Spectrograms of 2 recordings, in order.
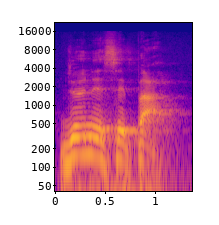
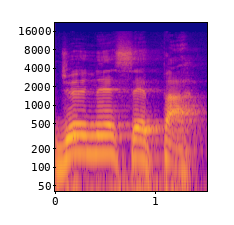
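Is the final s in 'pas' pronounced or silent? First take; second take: silent; silent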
